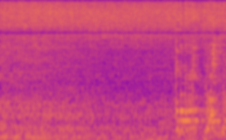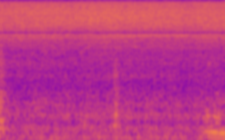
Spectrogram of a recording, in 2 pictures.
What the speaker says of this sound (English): Some oil, get some oil going. Throw in some garlic.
